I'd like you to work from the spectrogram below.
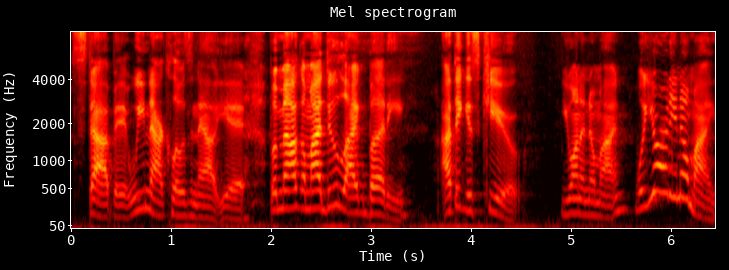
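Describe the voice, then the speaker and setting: A woman with an American accent at a very fast pace, bright and sharp in tone, animated, with very wide pitch swings and vocal fry. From South Florida (Broward), Jamaican family. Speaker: podcast co-host. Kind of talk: casual chat.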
